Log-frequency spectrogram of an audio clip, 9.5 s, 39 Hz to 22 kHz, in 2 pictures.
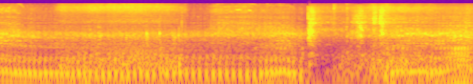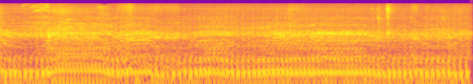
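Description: Bajaj Pulsar NS200's single-cylinder engine running under way as the bike pulls away at low speed. The engine note drops briefly about three seconds in, then picks up again and holds steady.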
